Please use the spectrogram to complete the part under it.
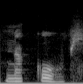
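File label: Tlacochahuaya Zapotec; new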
